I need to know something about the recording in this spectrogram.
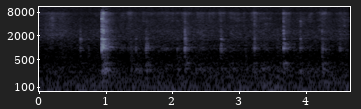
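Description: A screwdriver clicks and scrapes against metal screws, close by.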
